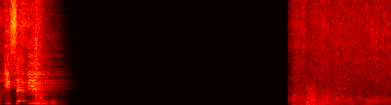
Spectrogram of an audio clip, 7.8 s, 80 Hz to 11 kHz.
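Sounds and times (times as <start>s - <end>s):
speech: 0.2s - 1.1s
heavy rain pouring in a thunderstorm: 5.8s - 7.8s
thunder rumbling in a thunderstorm: 5.8s - 7.8s.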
